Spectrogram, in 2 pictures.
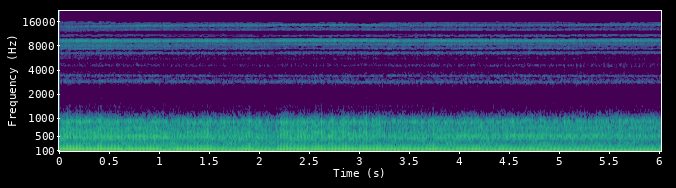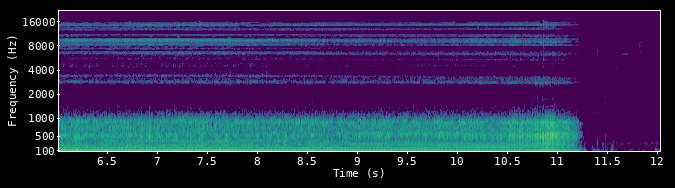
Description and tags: GdlV Voice 4: D2
Unprocessed male voice, recorded with a Yeti Blue
male, voice, dry, vocal, human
